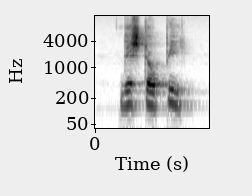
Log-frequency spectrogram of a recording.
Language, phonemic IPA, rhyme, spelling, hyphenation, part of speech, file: Dutch, /ˌdɪs.toːˈpi/, -i, dystopie, dys‧to‧pie, noun, Nl-dystopie.ogg
- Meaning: dystopia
